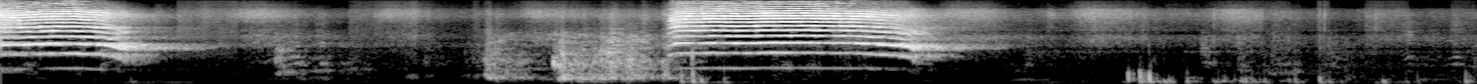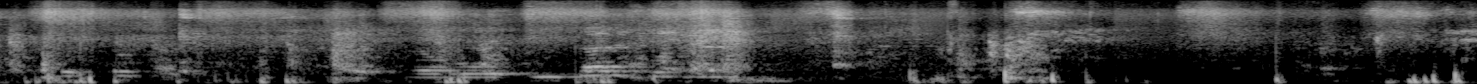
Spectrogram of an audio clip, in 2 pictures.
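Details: Saanen goats kept in Swat, Pakistan, give two strong quavering bleats early on, the second longer, followed by shuffling, knocking and quiet human voices.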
